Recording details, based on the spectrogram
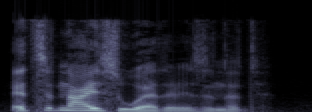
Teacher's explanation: my pitch will go down at the end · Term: falling tone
